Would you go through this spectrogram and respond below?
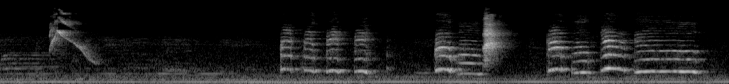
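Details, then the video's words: Pet parrots left alone indoors, a 26-year-old African grey and a 16-year-old Quaker parrot, giving a sharp falling squeak followed by bursts of harmonic, beep-like mimicked notes, several in quick succession, with a steady low hum behind. "When Parrots Are Left Alone"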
